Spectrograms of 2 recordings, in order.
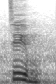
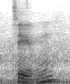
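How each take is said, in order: First: The pitch falls across the syllable. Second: The pitch rises across the syllable. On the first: Combined with nam, it means a sauce eaten with food. "this second tone mark represents the falling tone" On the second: Combined with nam, it means a vaginal fluid. "So this is the rising sound"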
